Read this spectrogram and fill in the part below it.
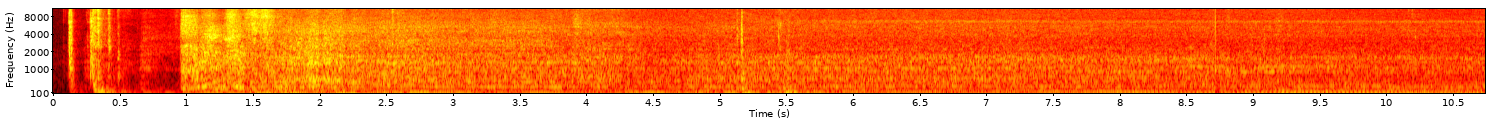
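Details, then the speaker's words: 2004 Renault Scenic 1.6 L petrol, started after removing the intake manifold to extract a broken MAP sensor head and refitting: starter turns briefly, engine catches within a second and settles to a steady, stable idle, no hissing, leaks or knocks. Normal start and idle. "you can hear now the engine is either normal without any problem no hising sound or like that no leaking and the RPM is stable no weird noising so yeah"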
